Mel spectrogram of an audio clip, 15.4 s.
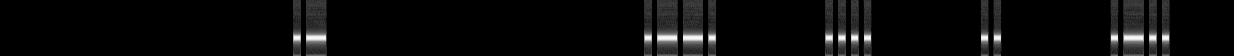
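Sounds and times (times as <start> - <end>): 
morse code at 5 wpm: 3.7 - 4.1, 8.1 - 9.0, 10.3 - 10.9, 12.3 - 12.6, 13.9 - 14.6.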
